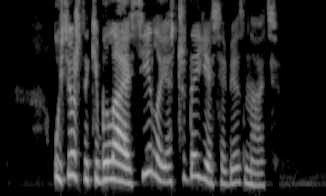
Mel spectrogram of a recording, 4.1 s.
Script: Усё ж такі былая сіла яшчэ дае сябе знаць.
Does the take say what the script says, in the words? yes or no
yes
